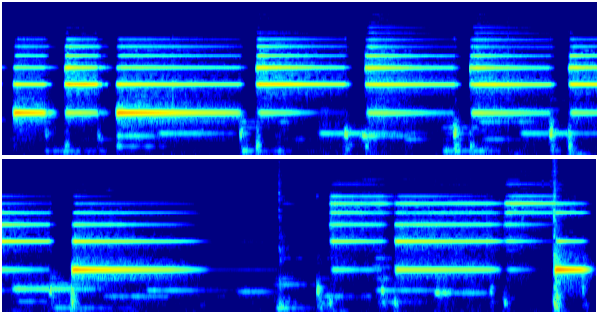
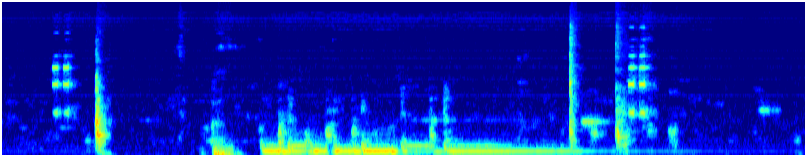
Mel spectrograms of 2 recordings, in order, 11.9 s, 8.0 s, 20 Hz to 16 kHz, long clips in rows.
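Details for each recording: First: Yamaha CS-60 synthesizer during capacitor replacement and voice board adjustment: one note repeated about twice a second, each voice slightly off pitch from the others, showing tuning differences between voice boards. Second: Yamaha CS-60 synthesizer, M board voice VCO being adjusted during capacitor replacement, low C checked: low steady note about three seconds without drift or wobble; VCO in tune.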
